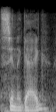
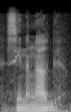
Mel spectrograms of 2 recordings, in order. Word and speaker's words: sinangag: that's a word for you guys to say that are not Filipino, even you Filipino Aussies out there that can't say it properly, not sinagag, not sinangag, sinagag, it's sinangag, sinangag, even my daughter can say it, sinangag.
